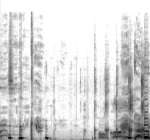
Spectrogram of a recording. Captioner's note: laughter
